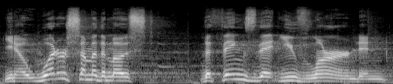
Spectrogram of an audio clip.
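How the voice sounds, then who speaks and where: Energetic male host in a big hall. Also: a little high, a little slow. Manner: energetic, hypes the audience. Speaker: event host. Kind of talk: onstage interview. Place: large event hall. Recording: hall reverb with faint music.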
